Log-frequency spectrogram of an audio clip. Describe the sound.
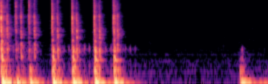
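Rapid clicking keystrokes on a laptop computer keyboard, several quick bursts of typing for about two seconds, then silence broken by one more soft tap near the end.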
